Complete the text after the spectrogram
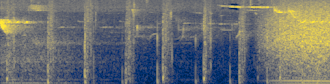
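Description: Footsteps tap on asphalt.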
